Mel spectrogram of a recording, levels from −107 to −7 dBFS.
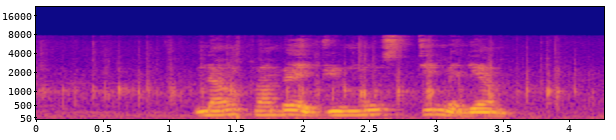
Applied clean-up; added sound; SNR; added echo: none; Livestock, farm animals, working animals; 15 dB; reverberation time 0.3 s.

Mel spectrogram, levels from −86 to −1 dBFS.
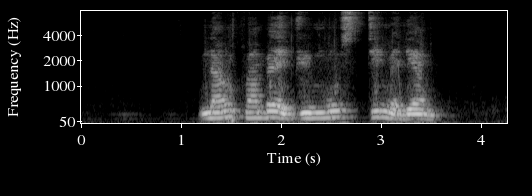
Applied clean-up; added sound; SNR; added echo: neural separator model SepFormer DNS4.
